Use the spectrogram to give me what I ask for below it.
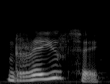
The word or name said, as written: reirse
